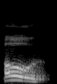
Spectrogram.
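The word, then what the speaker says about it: hour: muchas de las veces la consonante H es un claro ejemplo si es muda se debe anteponer la forma an por ejemplo an or la H no tiene sonido y se va directamente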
